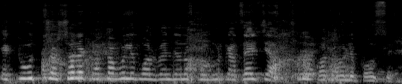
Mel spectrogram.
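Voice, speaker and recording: A man's voice: extremely high pitch, fast talker, noisy background. A man leading a call-and-response prayer, teaching the group and correcting their pronunciation. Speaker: prayer leader. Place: religious gathering. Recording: loud crowd of worshippers behind.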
